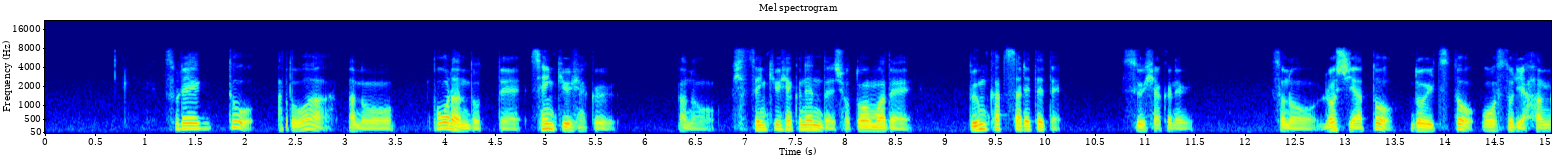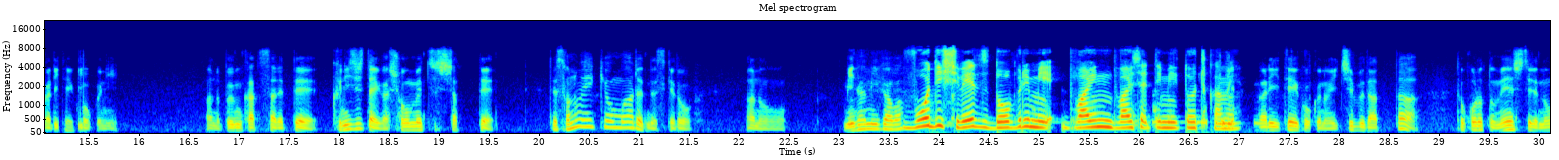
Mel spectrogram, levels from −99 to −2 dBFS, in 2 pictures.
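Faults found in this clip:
Speech suppressed in double talk, 23.85–24.69 s, 25.10–25.51 s, 25.71–26.21 s, 26.64–27.23 s. Likely cause: echo canceller unable to separate the near talker from loudspeaker echo during overlap, so it attenuates everything. Speech dips by up to about 40 dB, chopping away roughly 0.3–0.7 s per burst and leaving fragmented gaps.

Echo leak, 25.34–25.39 s and 26.33–26.37 s. Likely cause: the far-end echo canceller misses part of its loudspeaker pickup, which is returned to the call. Faint delayed copy of the talker 178 ms behind, about 40 dB and about 25 dB below speech, brief scraps, the first within a suppression burst.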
